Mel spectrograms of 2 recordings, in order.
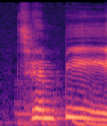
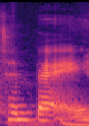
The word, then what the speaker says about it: Tempe: at a little funny so it's suar we pronounce things a little weird but on that note tim b is tempe not tempeh yeah casa grande is casa grande not costa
